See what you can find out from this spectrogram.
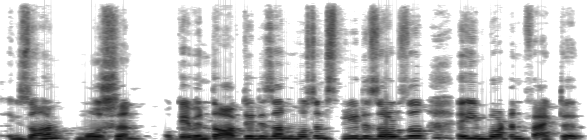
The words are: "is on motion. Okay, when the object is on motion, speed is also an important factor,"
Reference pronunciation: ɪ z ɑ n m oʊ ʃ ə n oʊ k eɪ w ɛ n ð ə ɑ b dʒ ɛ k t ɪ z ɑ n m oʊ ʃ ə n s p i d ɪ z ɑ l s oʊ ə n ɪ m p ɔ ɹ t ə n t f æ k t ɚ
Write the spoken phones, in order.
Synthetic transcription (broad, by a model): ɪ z ɑ n m oʊ ʃ ə n oʊ k eɪ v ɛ n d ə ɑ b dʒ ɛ t ɪ z ɑ n m oʊ ʃ ə n s p i d ɪ z ɑ l s oʊ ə ɪ m p ɔ ɹ t ə n t f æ k t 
